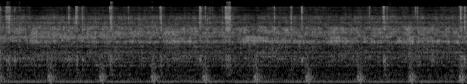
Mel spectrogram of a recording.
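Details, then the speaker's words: Bravo espresso machine steam wand lifted slightly out of the milk to introduce air: steady high hiss with light, regular ticking chirps as the tip draws in air; normal milk stretching before the tip goes back in to heat. "you hear that sound that is the sound of air introducing to um being introduced to the"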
